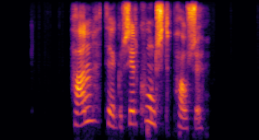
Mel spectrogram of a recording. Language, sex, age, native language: Icelandic, female, 20-29, Icelandic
